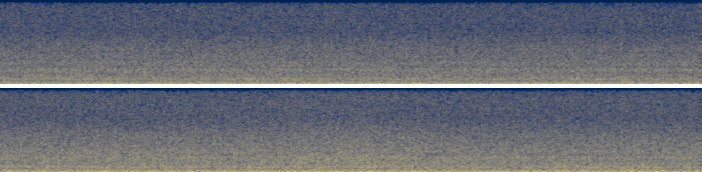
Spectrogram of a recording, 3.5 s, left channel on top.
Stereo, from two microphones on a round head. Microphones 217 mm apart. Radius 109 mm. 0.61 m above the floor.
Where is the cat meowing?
No cat meowing in this recording.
